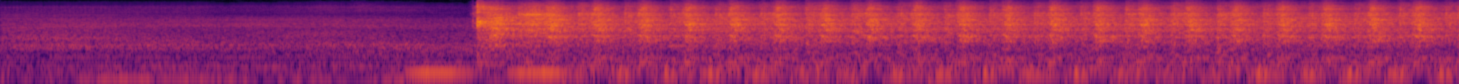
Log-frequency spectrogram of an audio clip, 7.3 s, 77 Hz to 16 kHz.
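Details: Honda CBR125R fuel-injected single, hesitating with FI light, dirty tank from previous owner neglect; fuel pump cleaned and primed, injector and line cleaned: starter churns about two seconds then catches into a rough, uneven run, hard starting.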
